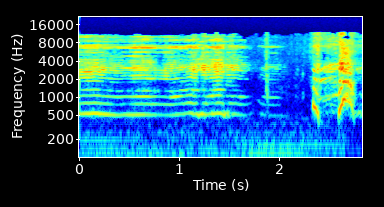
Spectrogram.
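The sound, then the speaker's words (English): A drawn-out electronic growl from a Chewbacca mask worn by a woman in her car, a buzzy, harmonic moan held for over a second, then short warbling yelps near the end, over a low car-interior rumble. “That's not me making that noise.”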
